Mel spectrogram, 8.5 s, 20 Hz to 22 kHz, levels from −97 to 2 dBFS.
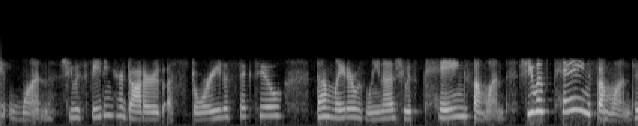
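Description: No technical faults can be heard in the signal, which has the narrow band of an AMR narrowband mobile call, with content confined to roughly 300 Hz to 3.5 kHz and a light coding texture that fits a 12.2 kbps AMR-NB stream.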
